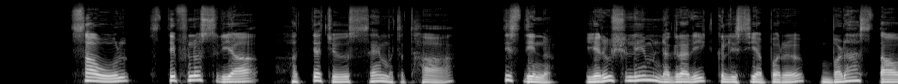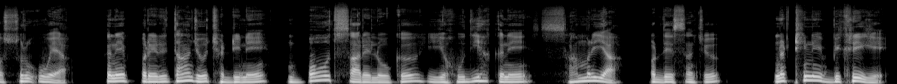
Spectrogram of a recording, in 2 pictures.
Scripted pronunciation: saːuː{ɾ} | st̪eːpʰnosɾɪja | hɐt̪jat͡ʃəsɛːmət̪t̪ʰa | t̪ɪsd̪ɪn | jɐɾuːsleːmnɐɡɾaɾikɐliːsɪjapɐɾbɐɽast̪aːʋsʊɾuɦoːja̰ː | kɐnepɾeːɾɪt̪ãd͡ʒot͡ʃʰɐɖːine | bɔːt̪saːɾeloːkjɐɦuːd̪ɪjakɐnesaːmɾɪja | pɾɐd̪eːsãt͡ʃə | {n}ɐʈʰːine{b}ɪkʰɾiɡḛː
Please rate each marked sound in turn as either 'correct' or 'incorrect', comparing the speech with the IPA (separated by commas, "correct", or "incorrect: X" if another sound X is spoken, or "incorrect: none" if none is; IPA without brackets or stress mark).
incorrect: l, correct, correct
